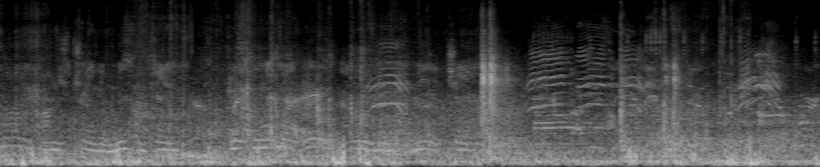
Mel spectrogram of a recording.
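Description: Indistinct voices of several people talking and calling out, with a few high, wavering calls in the middle and a sharp knock about five seconds in, over a steady low rumble.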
